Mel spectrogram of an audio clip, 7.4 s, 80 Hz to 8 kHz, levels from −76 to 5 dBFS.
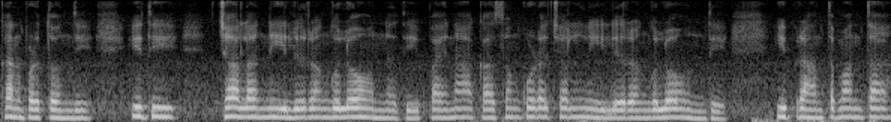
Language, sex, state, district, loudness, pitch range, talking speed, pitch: Telugu, female, Andhra Pradesh, Krishna, -17 LUFS, 190-210 Hz, 115 wpm, 205 Hz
